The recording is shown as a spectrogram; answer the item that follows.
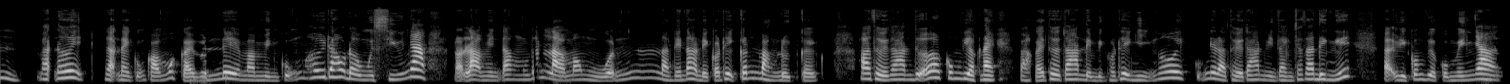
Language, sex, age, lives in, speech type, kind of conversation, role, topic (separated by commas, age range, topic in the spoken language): Vietnamese, female, 25-29, Vietnam, conversation, advice, user, Làm thế nào để khóa thời gian dành cho gia đình và nghỉ ngơi một cách hiệu quả?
